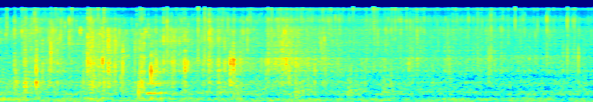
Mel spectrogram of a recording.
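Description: Pieces of pabda fish fry in hot oil for a spicy Bengali fish dish, giving a steady, close crackling sizzle with small bursts and occasional stirring, and no voices.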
